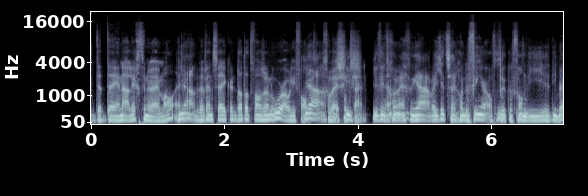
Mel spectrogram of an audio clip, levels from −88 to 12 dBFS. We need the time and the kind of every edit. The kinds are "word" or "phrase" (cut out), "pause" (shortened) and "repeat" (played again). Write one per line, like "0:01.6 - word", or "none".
0:01.7 - word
